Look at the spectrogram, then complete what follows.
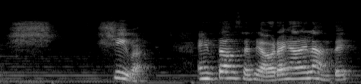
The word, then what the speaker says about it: Shiva: Un ejemplo muy claro de esto es al decir Shiva. Shiva es un poco como cuando hacemos shh, es ese sonido del aire, shh, Shiva.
